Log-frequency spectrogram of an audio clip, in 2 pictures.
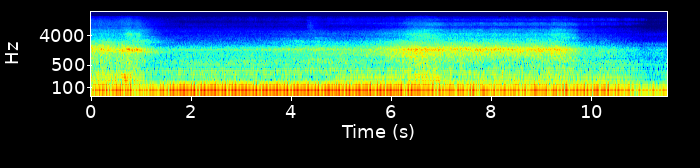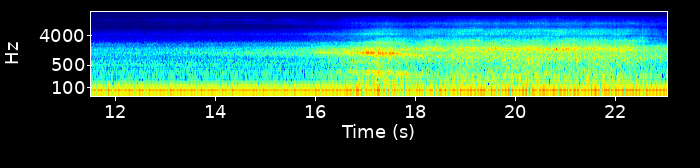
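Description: Diesel passenger locomotive idling with a steady low rumble, while an Amtrak passenger train runs past on the adjacent track with wheel-on-rail noise. The rumble drops in level about eleven seconds in, and near the end another train goes by close by, its sound falling in pitch as it passes.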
